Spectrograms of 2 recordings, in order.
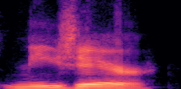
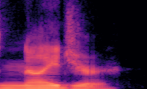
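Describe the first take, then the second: First: The name is said with a French-style pronunciation. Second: The name is said with an English-style pronunciation. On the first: The speaker calls it right. "it's pronounced Niger" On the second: The speaker calls it wrong. "I mispronounced this country as Niger"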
